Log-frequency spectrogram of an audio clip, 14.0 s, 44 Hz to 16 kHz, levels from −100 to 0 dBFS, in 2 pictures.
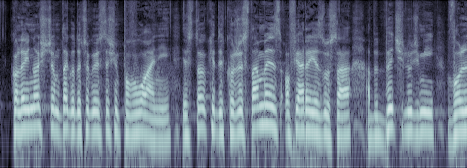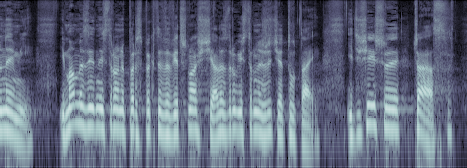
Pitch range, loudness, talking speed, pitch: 145-170 Hz, -22 LUFS, 140 wpm, 160 Hz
